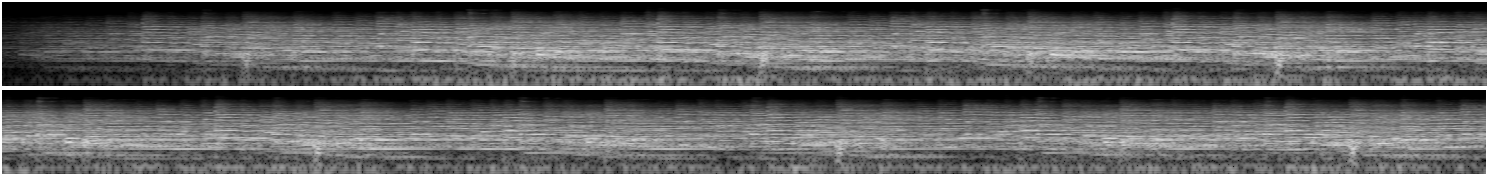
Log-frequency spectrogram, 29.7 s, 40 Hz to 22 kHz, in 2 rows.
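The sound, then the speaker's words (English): A full peal of a ring of twelve church bells at the parish church of Our Lady and St Nicholas, Pierhead, Liverpool, rings Stedman Sinks in a steady, rapid change-ringing pattern, loud, with overlapping tones from high trebles down to a deep 41¾ hundredweight tenor tuned to C; bells cast by John Taylor and Sons of Loughborough, installed 1952. No voices. “We're going to hear them now ringing Stedman Sinks.”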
